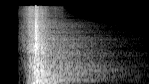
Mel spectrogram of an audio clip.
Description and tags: I hope this sound is realistic enough for your projects. Maybe i will add some spotlights in the future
